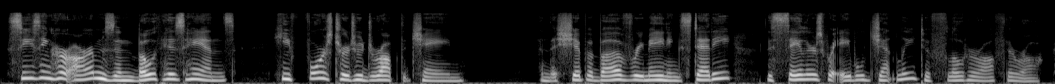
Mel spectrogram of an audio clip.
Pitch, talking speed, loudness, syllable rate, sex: 205 Hz, 175 wpm, -18 LUFS, 4.6 syllables/s, female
